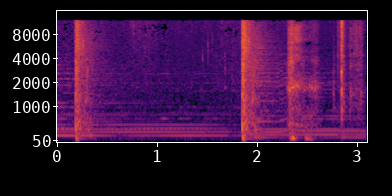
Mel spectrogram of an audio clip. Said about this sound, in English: It's not, there's no words at all. It's just gunfire, dudes shooting into a hill with their awesome semi-automatic rifles, and just words up on the screen telling us about the awesome bullets that they're using.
